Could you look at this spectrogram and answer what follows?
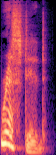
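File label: "rested", British English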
